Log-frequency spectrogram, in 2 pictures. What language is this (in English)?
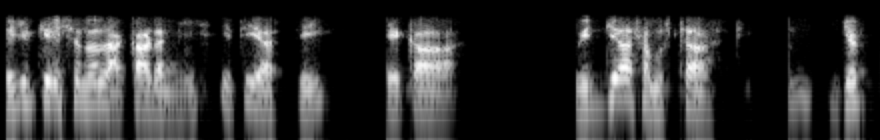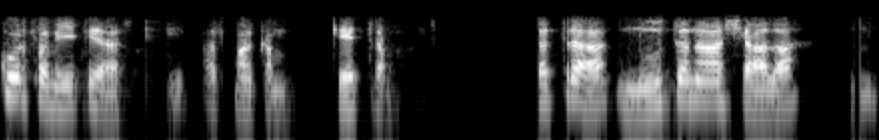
Sanskrit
